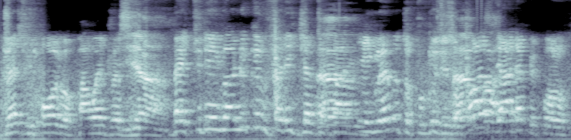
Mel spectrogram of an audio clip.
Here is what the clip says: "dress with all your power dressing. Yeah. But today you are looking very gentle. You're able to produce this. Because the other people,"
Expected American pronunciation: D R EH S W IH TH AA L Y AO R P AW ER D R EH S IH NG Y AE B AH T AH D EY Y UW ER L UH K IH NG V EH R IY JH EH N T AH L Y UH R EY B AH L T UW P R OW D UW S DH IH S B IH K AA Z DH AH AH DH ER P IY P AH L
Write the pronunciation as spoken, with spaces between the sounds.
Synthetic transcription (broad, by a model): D R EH S W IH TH AA L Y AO P AW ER D R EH S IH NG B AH T AH D EY Y UW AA L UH K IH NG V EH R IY JH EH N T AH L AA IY W EY B AH L T UW P R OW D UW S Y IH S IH AA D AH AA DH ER P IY P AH L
